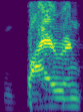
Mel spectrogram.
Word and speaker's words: Byron: Byron Parkin. – May you spell that for me, please? – B-Y-R-O-N.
